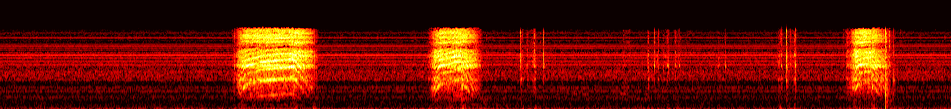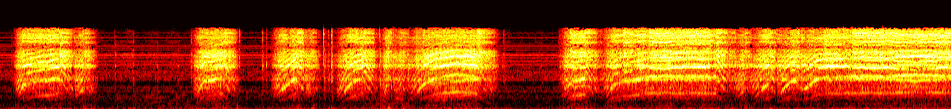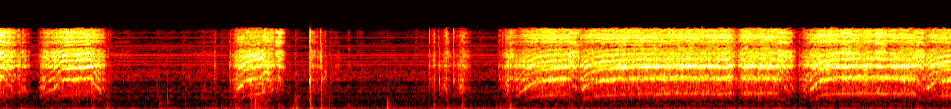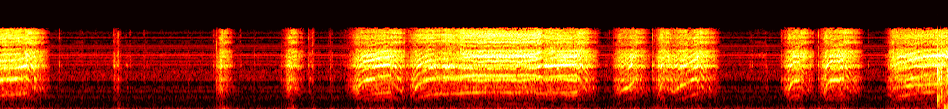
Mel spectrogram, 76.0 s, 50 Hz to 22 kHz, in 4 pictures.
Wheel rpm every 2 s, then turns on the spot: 0, 0, 70, 20, 40, 0, 0, 0, 20, 30, 40, 30, 50, 80, 60, 70, 130, 110, 160, 100, 10, 60, 10, 10, 100, 150, 140, 130, 130, 0, 10, 10, 90, 160, 80, 60, 30, 80.
6-8 40-42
